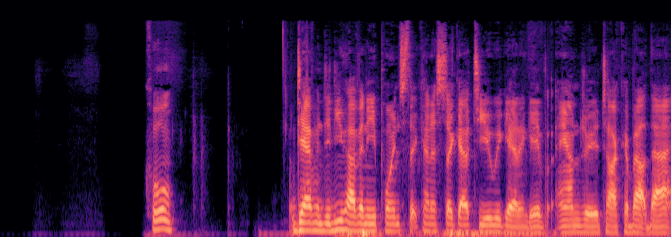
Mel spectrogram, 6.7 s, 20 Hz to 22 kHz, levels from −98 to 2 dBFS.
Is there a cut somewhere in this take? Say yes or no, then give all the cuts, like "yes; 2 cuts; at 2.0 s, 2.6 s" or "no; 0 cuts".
no; 0 cuts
